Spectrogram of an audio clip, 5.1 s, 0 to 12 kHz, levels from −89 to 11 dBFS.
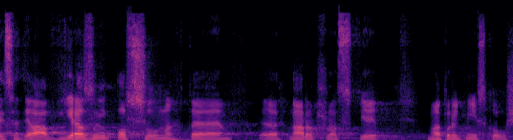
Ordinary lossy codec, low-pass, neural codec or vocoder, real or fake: Opus, 24 kbps; 10.8 kHz; codec, 32 kHz, 1.9 kbps, SNAC; fake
